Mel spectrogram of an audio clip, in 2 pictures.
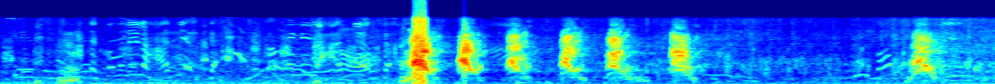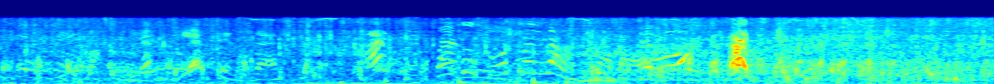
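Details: Lakeside dog at Lida Nature Reserve on a summer day barking a rapid run of about six even barks, then quiet, then splashing water and voices with an occasional further bark.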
